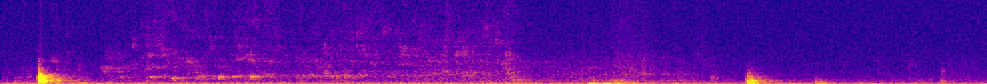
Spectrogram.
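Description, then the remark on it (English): Water is poured from a bottle in a steady, soft hiss for several seconds, broken by a few brief clinks and taps; no one speaks. “Can I get you some water?”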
